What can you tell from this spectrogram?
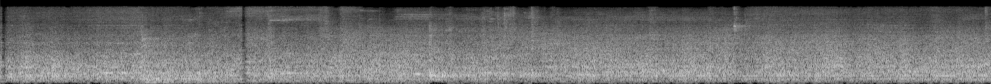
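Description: Automatic vegetable vacuum packing machine running: a steady, loud mechanical noise with a few sharp clicks from its moving parts.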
